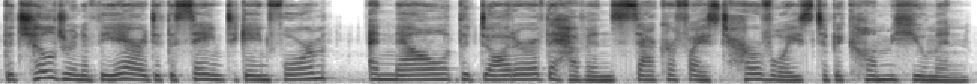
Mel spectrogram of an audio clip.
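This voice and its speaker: A woman voicing a gentle, wise young angelic woman in game voice lines, soft and wryly musing. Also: mid-range voice, steady tone, unhurried, close to an everyday voice.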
